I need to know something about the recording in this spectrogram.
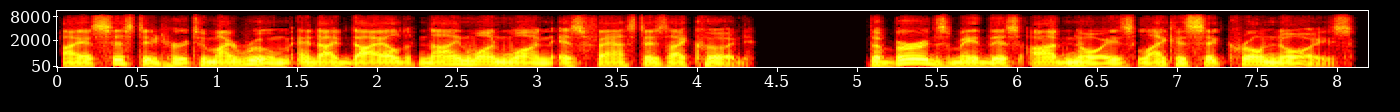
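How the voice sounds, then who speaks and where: A fairly low-voiced male survivor acted by a man recounts a disaster as a news eyewitness. The delivery is deliberate and recited, with a dry, roomless sound. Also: no echo. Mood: grim, recounting. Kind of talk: scripted news interview testimony.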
